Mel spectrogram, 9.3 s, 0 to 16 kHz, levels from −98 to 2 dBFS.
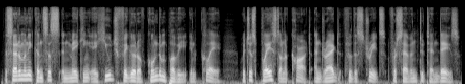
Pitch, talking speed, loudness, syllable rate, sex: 95 Hz, 180 wpm, -20 LUFS, 4.9 syllables/s, male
